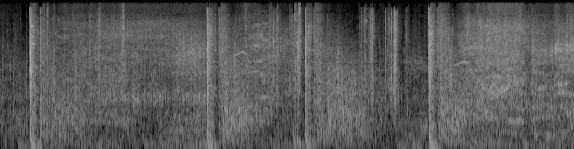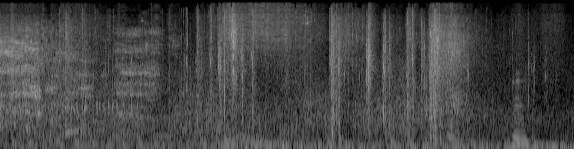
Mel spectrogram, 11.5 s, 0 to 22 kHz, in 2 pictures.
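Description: Rapid bursts of gunfire crack repeatedly over a busy, noisy backdrop in the game S.T.A.L.K.E.R. 2 during a fight with snorks, sharp shots scattered throughout with brief pauses between volleys.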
